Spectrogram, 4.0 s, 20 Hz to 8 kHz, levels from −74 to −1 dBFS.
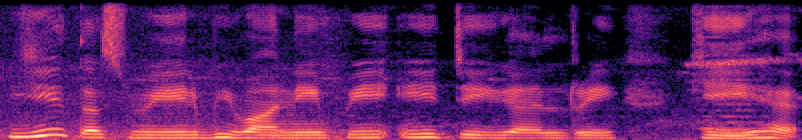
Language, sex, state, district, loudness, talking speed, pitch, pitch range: Hindi, female, Haryana, Charkhi Dadri, -16 LUFS, 105 wpm, 175 Hz, 160-190 Hz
